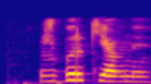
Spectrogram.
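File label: "жбыркъявны", Komi, female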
